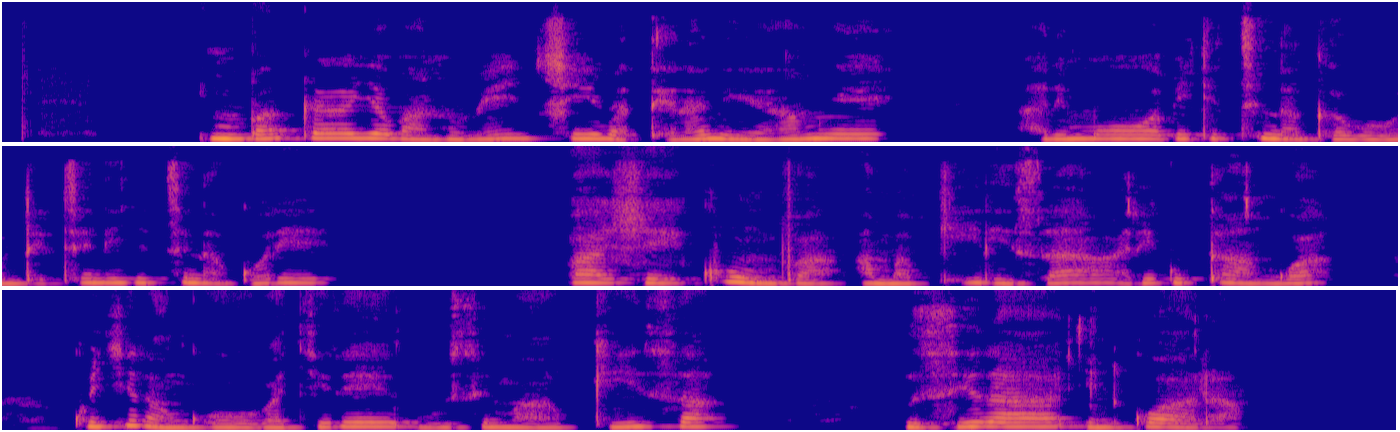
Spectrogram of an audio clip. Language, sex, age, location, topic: Kinyarwanda, female, 18-24, Kigali, health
